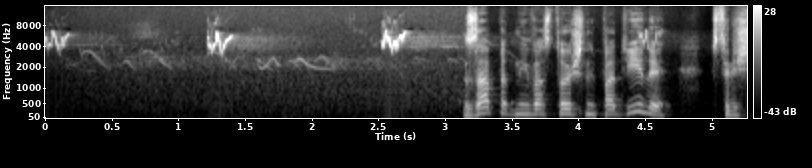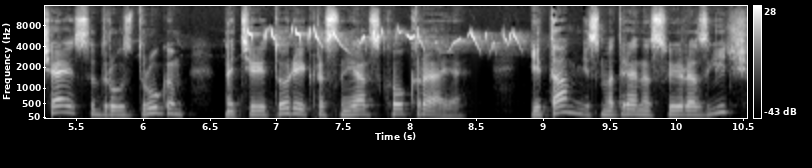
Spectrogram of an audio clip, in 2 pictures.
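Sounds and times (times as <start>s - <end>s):
greenish warbler of the eastern subspecies singing: 0.0s - 5.1s, 5.9s - 9.5s
speech: 3.1s - 10.5s.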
